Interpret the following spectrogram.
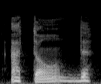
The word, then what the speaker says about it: attendent: And the last one, same thing, classic ending for il, elle at the plural form, ENT, but then you don't pronounce them. Ils attendent, okay, so remember you get to pronounce this, d at the end, okay.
